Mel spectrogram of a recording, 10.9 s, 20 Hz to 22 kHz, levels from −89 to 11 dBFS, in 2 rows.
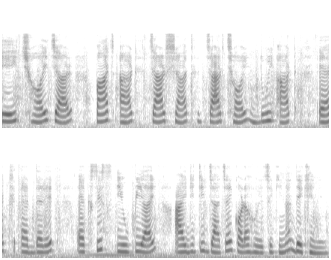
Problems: none marked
